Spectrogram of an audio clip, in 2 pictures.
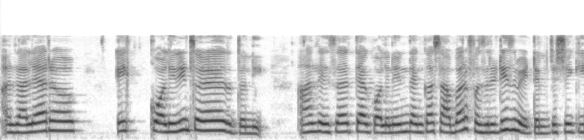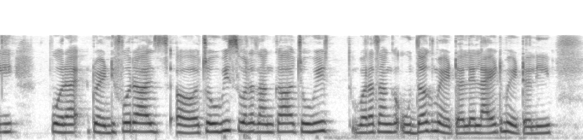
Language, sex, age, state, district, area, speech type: Goan Konkani, female, 18-30, Goa, Murmgao, urban, spontaneous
